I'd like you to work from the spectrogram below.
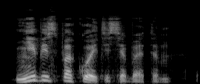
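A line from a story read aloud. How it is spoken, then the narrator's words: Gentle reply. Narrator (Russian): ласково ответил Гитлер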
